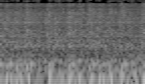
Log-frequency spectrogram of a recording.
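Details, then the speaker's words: Yamaha Vixion single-cylinder after repeated valve clearance adjustment that cured a ticking noise, with the radiator fan wired to run constantly; it now idles smoothly with an even thump and no valve tick. "sampai menemukan titik di mana motor ini gampang di celah lamsamnya normal sama bunyinya nggak ada bunyi klitiknya nggak ada gitu"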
